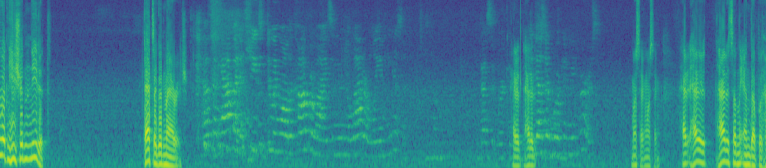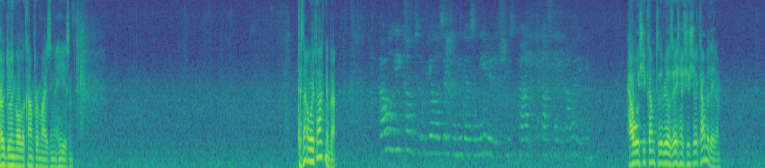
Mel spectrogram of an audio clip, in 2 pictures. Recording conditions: live audience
